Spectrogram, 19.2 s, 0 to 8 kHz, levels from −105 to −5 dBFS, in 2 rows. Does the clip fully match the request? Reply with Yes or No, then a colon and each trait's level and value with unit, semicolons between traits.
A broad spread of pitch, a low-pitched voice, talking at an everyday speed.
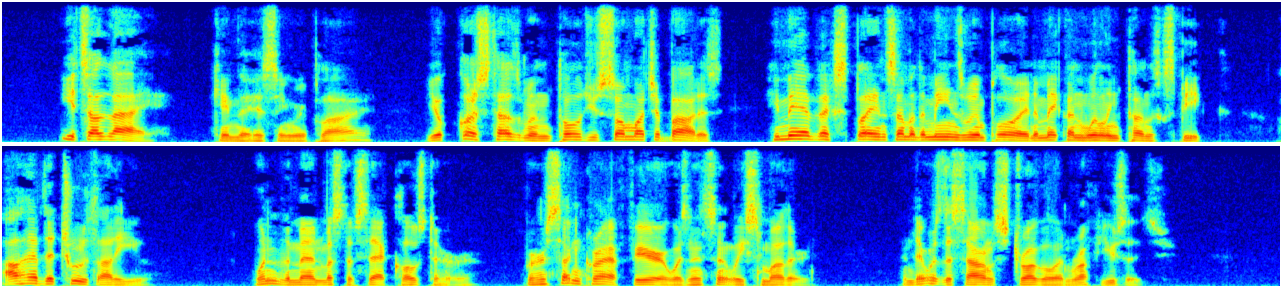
No: wide, 6.8 semitones; low, 125 Hz; fast, 210 wpm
